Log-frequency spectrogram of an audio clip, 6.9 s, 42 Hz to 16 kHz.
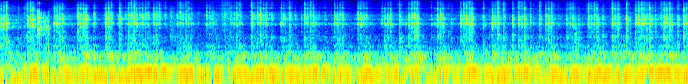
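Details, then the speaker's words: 2008 Ford Mustang 4.0 V6, idle chop mod via valve-switched EGR-line vacuum leak, idling in drive: deep, slightly uneven loping pulse, milder than in park; rough idle from deliberate vacuum leak. "So in drive and park, there's a little difference of an idle. Obviously, I'll have to listen to it on my computer when it's in drive. Don't got anyone around here to sit and drive while I listen to the back, but the idle's gnarly though in park."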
